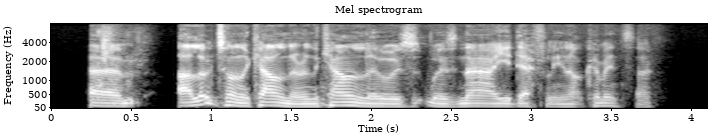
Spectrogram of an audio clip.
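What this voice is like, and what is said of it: Strong Yorkshire accent. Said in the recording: “Strug Yorkshire accent”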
